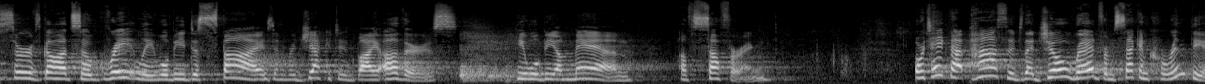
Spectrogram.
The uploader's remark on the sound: Recorded Feb 26, 2017 at Trinity Presbyterian Church in Bibxy, Okla.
